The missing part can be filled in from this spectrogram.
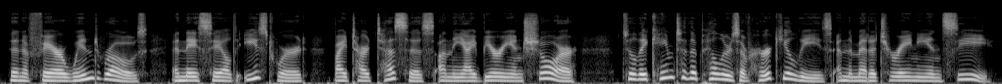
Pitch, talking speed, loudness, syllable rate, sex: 190 Hz, 160 wpm, -17 LUFS, 4.6 syllables/s, female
